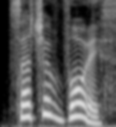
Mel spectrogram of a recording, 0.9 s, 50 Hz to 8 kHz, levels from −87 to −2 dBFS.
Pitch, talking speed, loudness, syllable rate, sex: 255 Hz, 205 wpm, -15 LUFS, 5.3 syllables/s, female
